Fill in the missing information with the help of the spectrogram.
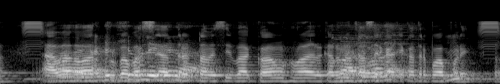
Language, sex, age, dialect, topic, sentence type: Bengali, male, 18-24, Jharkhandi, agriculture, question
